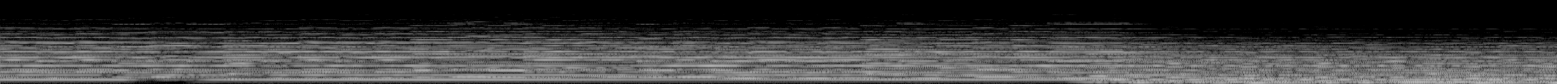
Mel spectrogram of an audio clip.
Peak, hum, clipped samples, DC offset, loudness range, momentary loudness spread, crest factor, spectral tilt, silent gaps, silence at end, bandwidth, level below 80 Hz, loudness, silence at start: -10 dBFS; none; under 0.1%; under 0.1%; 2 LU; 3 LU; 14 dB; -6 dB/octave; none; 0 s; 9.4 kHz; -38 dBFS; -23 LUFS; 0 s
